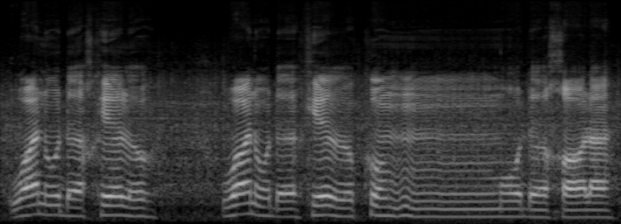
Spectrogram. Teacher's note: Idgham mitsalain ini apabila mim mati bertemu dengan mim. Cara pengucapannya itu harus disertai dengan gunnah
